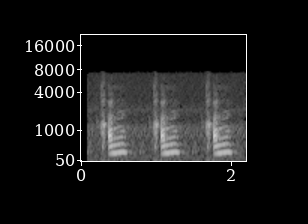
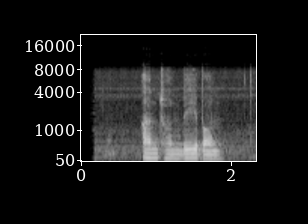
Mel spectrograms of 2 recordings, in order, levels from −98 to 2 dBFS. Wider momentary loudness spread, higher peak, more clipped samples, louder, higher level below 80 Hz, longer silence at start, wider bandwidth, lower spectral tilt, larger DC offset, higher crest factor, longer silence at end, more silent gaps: second, 9 LU vs 15 LU; second, -10 dBFS vs -6 dBFS; neither; second, -29 LUFS vs -25 LUFS; second, -66 dBFS vs -58 dBFS; second, 0.1 s vs 0.3 s; second, 7.8 kHz vs 8.8 kHz; about the same, -6 dB/octave vs -5.5 dB/octave; neither; about the same, 20 dB vs 22 dB; about the same, 0.1 s vs 0.1 s; neither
